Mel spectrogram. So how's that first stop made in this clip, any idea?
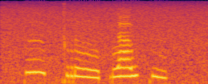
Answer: plain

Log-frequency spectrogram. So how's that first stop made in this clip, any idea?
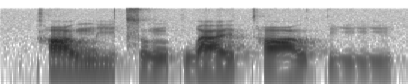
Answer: aspirated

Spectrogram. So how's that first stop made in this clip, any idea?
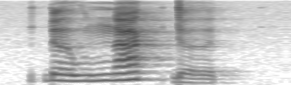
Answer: implosive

